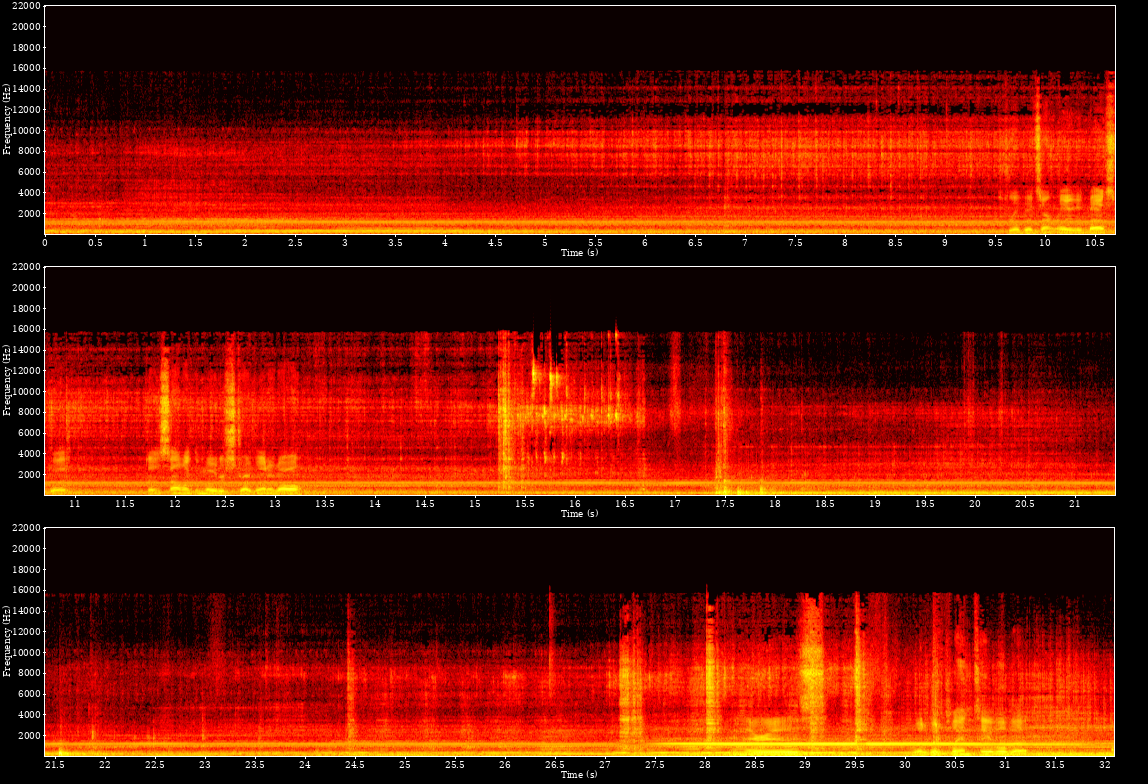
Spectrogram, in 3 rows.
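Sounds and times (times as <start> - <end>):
drill press motor hum and whine: 0.0 - 32.0
drill bit cutting metal squealing: 27.0 - 32.0.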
